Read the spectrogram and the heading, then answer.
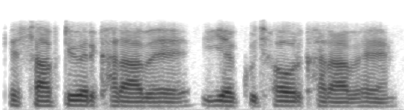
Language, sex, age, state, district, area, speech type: Urdu, male, 18-30, Uttar Pradesh, Saharanpur, urban, conversation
